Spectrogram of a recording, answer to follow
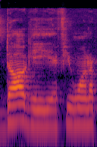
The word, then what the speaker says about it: DOGE: refuse to call it Doge uh it's doggy because G has a g sound so it's doggy if you want to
